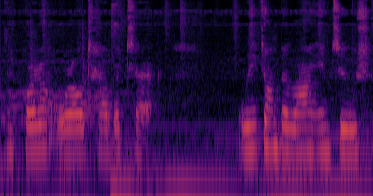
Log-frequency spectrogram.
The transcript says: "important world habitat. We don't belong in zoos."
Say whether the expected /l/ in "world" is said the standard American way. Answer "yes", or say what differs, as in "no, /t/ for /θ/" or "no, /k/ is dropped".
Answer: yes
